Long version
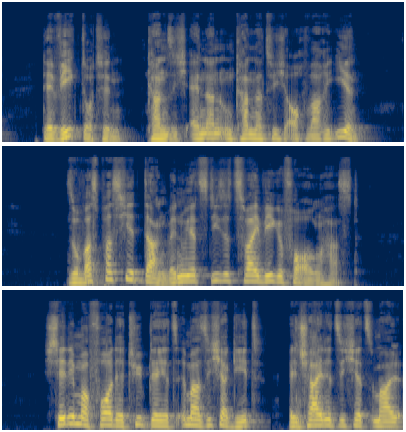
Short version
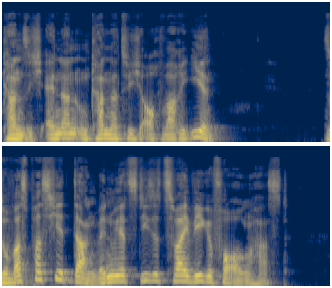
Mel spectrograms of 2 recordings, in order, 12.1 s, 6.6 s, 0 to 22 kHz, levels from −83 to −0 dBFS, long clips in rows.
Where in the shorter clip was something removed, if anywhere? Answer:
none

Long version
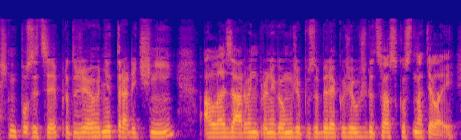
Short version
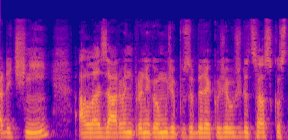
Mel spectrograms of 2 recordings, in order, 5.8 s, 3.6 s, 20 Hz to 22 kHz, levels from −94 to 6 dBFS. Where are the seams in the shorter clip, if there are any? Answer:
none

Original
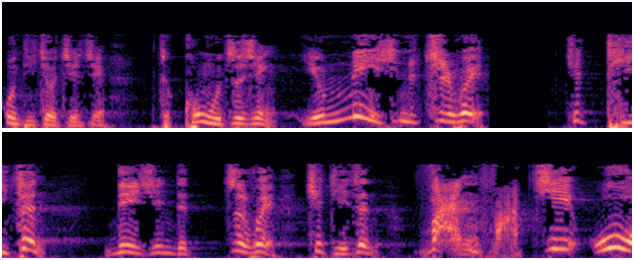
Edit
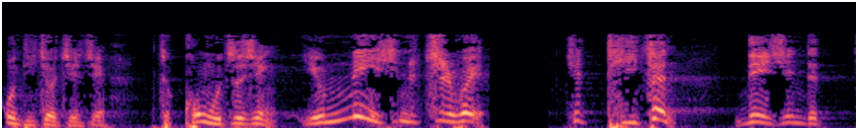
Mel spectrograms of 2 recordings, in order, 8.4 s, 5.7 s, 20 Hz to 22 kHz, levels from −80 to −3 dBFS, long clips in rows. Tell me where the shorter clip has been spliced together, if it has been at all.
none

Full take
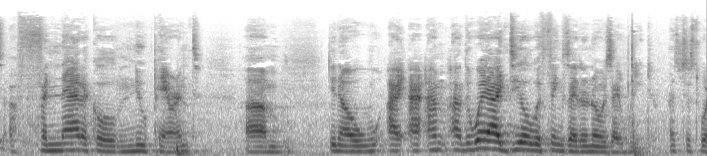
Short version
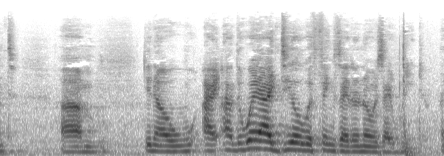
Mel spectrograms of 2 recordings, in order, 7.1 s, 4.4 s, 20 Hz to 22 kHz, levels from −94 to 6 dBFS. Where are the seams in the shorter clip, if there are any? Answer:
0:02.2

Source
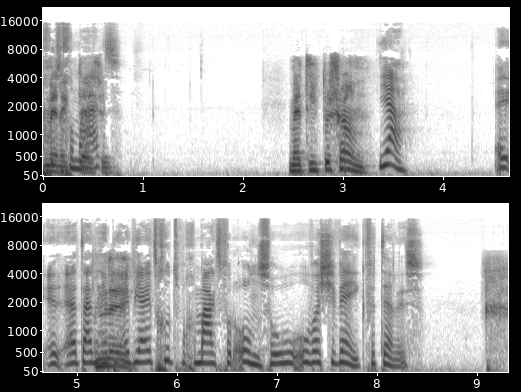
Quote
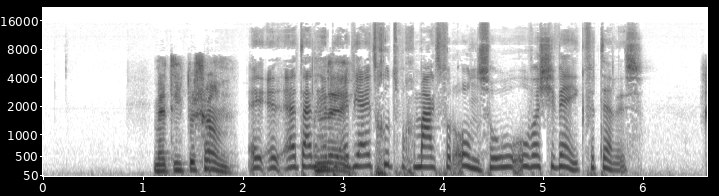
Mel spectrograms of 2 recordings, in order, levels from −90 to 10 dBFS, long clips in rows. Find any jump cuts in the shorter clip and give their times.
0:01.9

